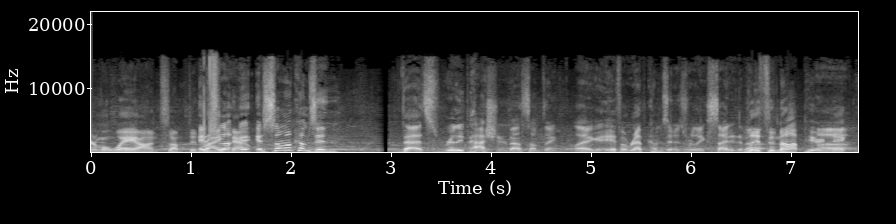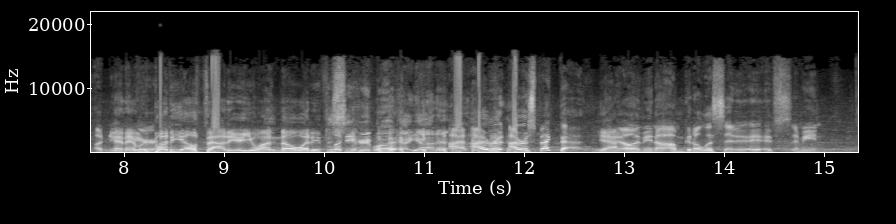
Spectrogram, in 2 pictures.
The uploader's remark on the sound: The Modern Drinker Show Live from Tap 14 downtown!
